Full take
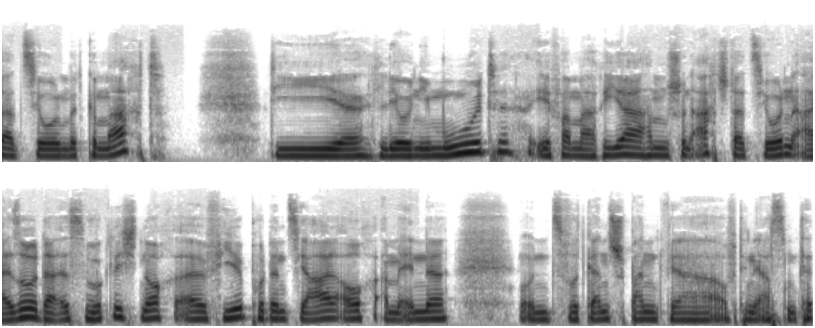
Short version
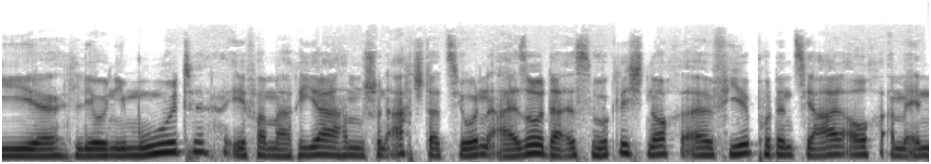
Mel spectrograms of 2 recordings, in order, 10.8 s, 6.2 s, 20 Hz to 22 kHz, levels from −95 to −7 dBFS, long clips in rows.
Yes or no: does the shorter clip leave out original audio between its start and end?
no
